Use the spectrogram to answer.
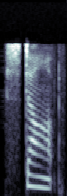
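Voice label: "stomp", English, female; verb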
